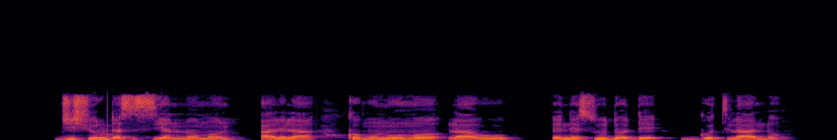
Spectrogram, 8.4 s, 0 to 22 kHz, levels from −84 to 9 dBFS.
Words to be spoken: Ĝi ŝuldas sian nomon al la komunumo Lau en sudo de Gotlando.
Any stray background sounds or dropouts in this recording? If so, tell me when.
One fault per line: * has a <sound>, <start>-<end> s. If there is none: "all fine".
all fine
